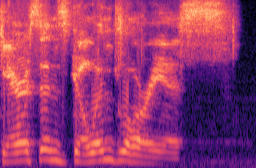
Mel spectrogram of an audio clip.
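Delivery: mild war cry in a character voice. Voicing a character landing a critical hit: in-character battle yell. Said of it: "I yelled".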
